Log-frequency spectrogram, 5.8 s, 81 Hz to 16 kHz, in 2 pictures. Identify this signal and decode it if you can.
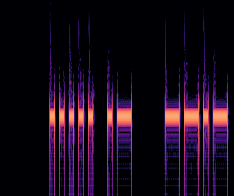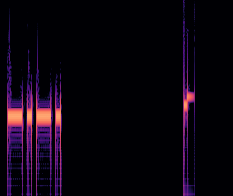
Morse code, heard as a keyed tone, about 20 wpm, 700 Hz. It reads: 5A QC
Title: Field Day Exchanges Encore - 20wpm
